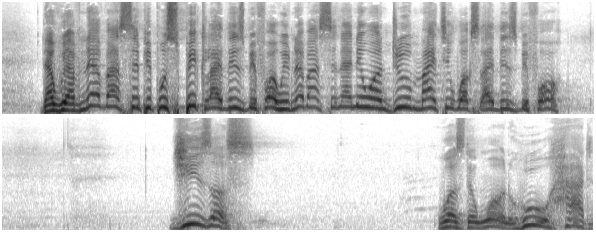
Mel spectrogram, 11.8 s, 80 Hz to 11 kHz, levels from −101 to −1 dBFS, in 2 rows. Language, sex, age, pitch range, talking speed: English, male, 50-69, 135-190 Hz, 130 wpm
